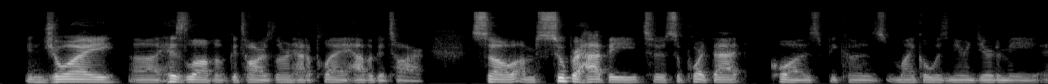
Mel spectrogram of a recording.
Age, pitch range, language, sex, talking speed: 30-49, 100-120 Hz, English, male, 165 wpm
